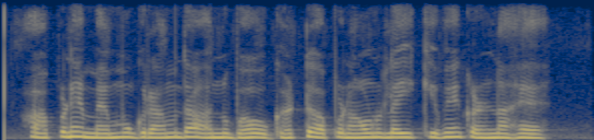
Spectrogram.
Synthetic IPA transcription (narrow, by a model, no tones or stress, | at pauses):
aːpɽ̃eːmɛːmoːɡɾaːmd̪aːənʊbʱəʋɡʱəʈəpɽ̃aːʊɳ̃ləiːkɪʋẽːkəɾnaːɦɛː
